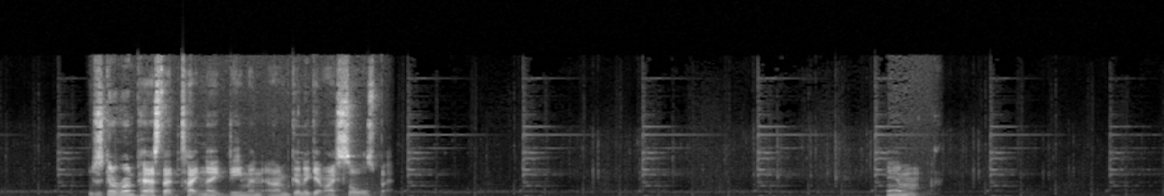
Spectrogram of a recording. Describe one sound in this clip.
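Footsteps thud steadily on stone.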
